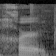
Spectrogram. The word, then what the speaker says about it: heard: 那 hear 是它的现在式原型然后 heard 加上一个 d 发音不太一样哦要念 heard 听到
